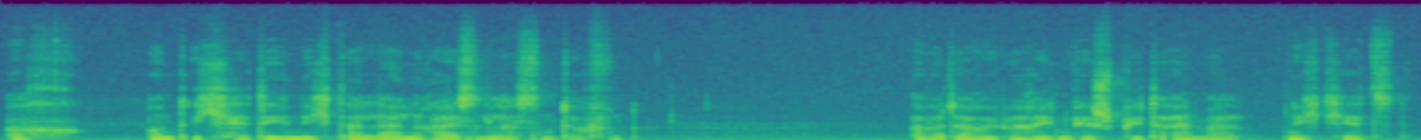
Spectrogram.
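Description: An actor in a radio play as a guilt-ridden, withdrawn person, speaking in a hushed, introspective way over faint noise. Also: male voice, fairly high pitch, completely flat delivery, normal speed, vocal fry. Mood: pensive regret.

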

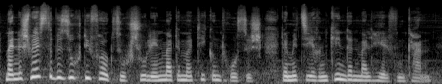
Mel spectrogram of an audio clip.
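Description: A woman's voice: medium pitch, big pitch swings, fast talker, darkish tone, slight background noise, close to an everyday voice. A woman in a German radio play acting a persistent works-newspaper reporter, officious and coaxing in manner. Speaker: actor.

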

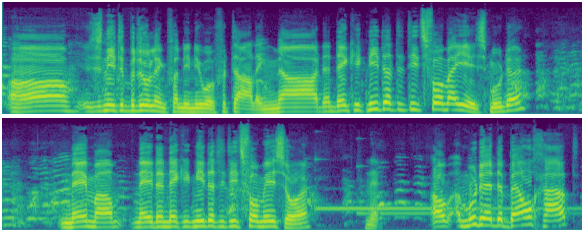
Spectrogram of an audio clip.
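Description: A man's voice: a little high, normal speed, dull audio, close to an everyday voice. An actor playing a meek, naive, easily pushed-around man in a comic radio play, hesitant and mild. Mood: polite, evasive. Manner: hesitant, mild protests, verbal tics.

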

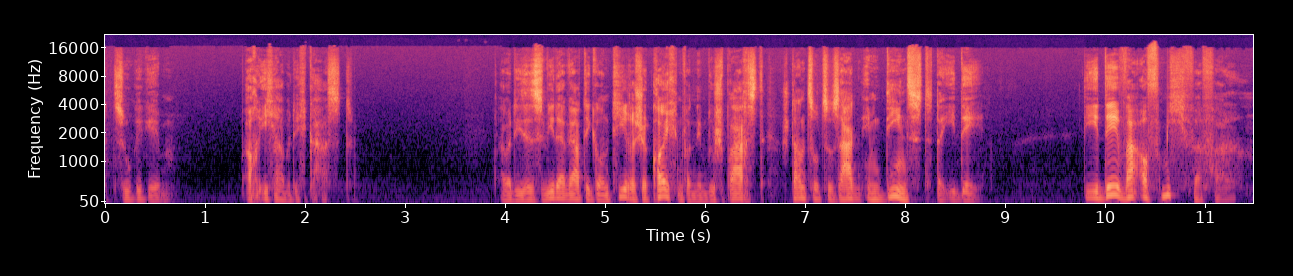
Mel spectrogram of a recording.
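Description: Brooding ideologue, hushed and then declaiming, radio drama, close dry mic. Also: male voice, on the low side, slightly rough, no room sound. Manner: intense, shifting between hushed whispers and raised declamation. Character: former interrogator turned self-declared criminal, man, intense.

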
